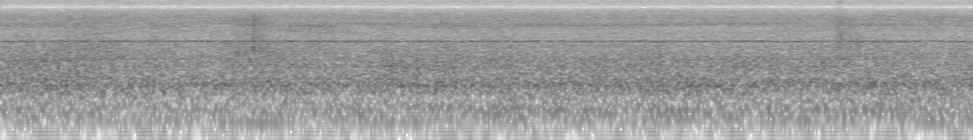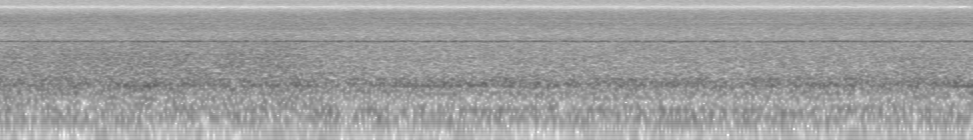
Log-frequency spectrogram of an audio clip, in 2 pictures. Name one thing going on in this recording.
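An oxyacetylene cutting torch flame roars and hisses.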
